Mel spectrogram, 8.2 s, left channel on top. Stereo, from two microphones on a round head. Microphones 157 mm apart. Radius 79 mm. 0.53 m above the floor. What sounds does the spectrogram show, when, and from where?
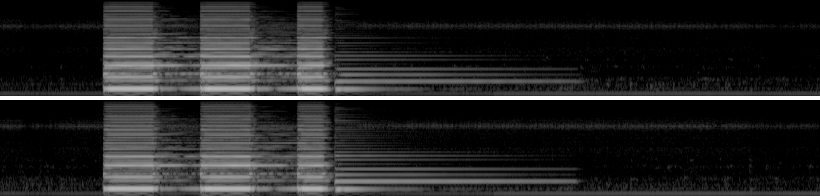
1.0 s a fire alarm: 20° left (ahead or behind), 4 m
3.4 s a guitar: 50° right (ahead or behind), 1.7 m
